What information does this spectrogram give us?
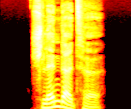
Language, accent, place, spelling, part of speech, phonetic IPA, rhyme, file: German, Germany, Berlin, schlenderte, verb, [ˈʃlɛndɐtə], -ɛndɐtə, De-schlenderte.ogg
- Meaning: inflection of schlendern: 1. first/third-person singular preterite 2. first/third-person singular subjunctive II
